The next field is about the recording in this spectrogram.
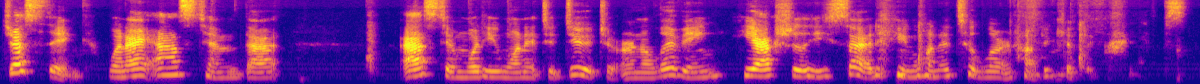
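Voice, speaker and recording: A woman's voice: mid-range voice, a little slow, a bit bright, slight background noise. A woman voicing an exasperated, stern father in a fairy tale, scolding as he talks.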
